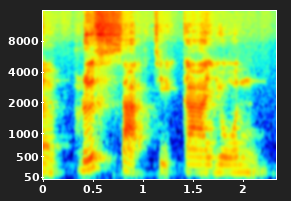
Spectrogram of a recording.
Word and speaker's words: พฤศจิกายน: คะ เดือน อะไร คะ เรา จะ อ่าน ว่า เดือน พฤศจิกายน นะ คะ กับ อีก เดือน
